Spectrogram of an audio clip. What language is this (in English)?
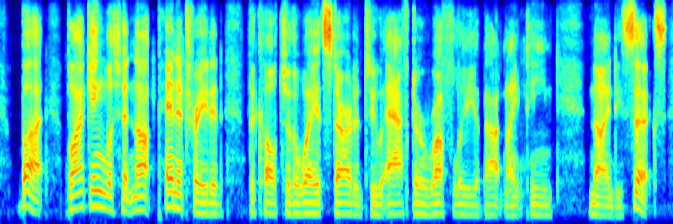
English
